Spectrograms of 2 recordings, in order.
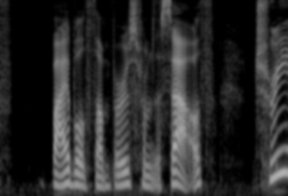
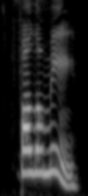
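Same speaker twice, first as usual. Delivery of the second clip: Jesus calling; 10 semitones higher, 5 dB louder than usual. Retold or imitated.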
